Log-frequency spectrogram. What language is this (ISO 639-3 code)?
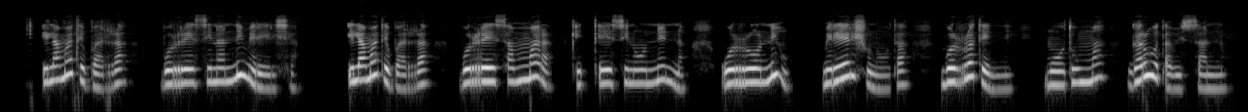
sid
